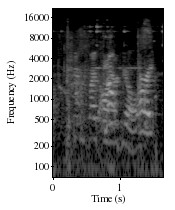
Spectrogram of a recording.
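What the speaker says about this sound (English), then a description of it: "seeing my bear dogs barking there" Bear dogs bark in two short, fairly faint bursts of yipping barks close together.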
